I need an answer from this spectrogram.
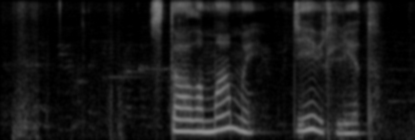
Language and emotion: Russian, neutral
